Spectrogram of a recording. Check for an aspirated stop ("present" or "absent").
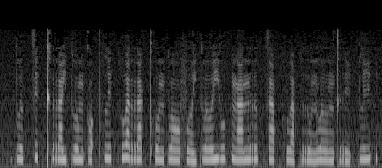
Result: present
